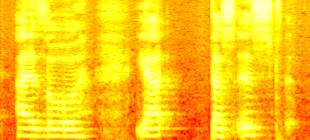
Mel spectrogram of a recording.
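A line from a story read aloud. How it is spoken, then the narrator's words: Stammering. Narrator (German): stotterte ich herum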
